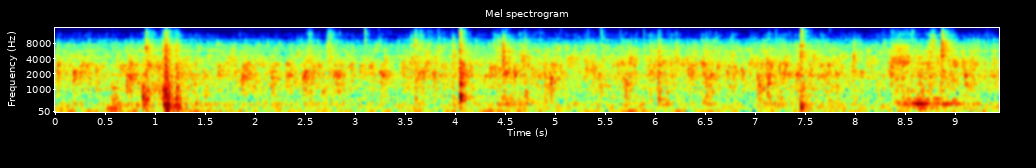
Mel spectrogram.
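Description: A metal spoon clinks against a pot as food is stirred.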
